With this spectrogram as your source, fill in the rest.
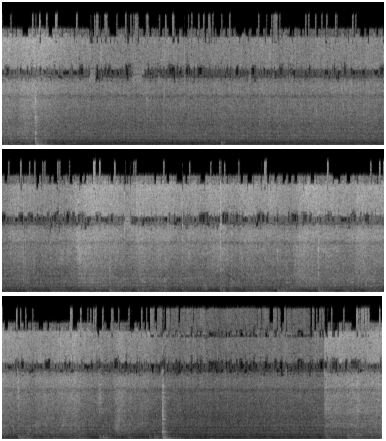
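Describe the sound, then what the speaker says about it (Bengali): Spices sauté in a pan for chicken and bottle gourd curry, a continuous hissing sizzle with occasional stirring clatter throughout, moderately loud and close, no speech. "দেখো মশলা কষানো হয়ে গেছে"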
